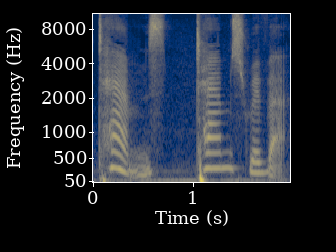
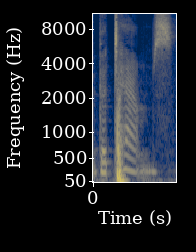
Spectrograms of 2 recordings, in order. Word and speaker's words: Thames: 对了，这个泰晤士河它的标准的发音呢是 Thames River， OK，或者 The Thames 就是泰晤士河的意思。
